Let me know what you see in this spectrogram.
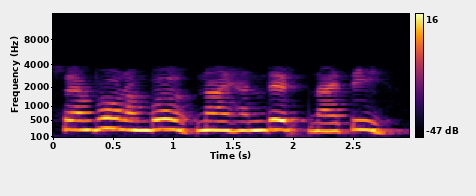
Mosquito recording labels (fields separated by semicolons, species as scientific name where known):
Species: no mosquito; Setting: cup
